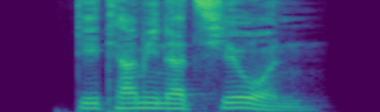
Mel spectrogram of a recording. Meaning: determination
- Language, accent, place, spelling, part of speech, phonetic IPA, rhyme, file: German, Germany, Berlin, Determination, noun, [detɛʁminaˈt͡si̯oːn], -oːn, De-Determination.ogg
